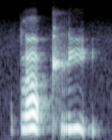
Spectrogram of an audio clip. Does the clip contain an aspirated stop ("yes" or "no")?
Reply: yes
